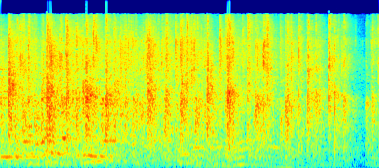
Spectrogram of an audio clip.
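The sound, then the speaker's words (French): An audience applauds steadily, a dense wash of many hands clapping at once, fairly loud and sustained before tapering off slightly at the end, applauding the woman who made the event poster, a montage of a sculpture and a painting. “Elle a fait un montage entre une sculpture et un tableau, et franchement, je pense qu'elle sera, on méritera de l'applaudir également.”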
